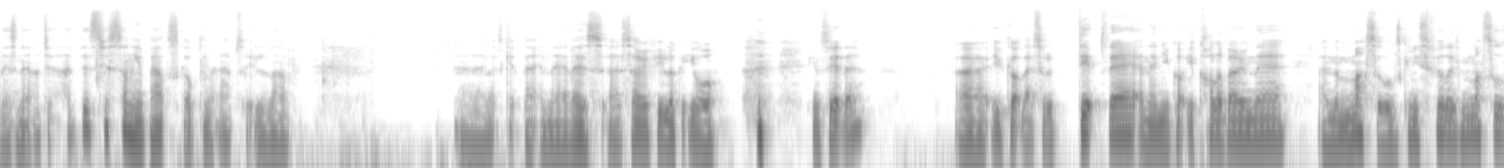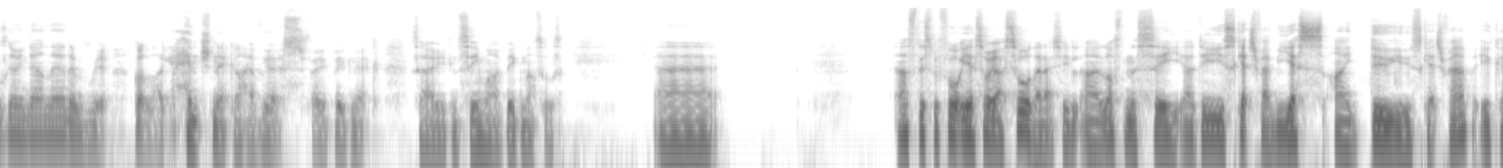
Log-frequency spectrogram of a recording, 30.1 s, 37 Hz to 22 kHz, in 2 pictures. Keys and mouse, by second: 3.3-27.3 ctrl+drag, 27.3-30.0 middle drag.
